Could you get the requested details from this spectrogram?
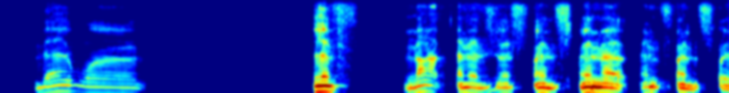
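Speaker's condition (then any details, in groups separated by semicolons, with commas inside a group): Base of tongue cancer; about 32 years since diagnosis, stage three tumor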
